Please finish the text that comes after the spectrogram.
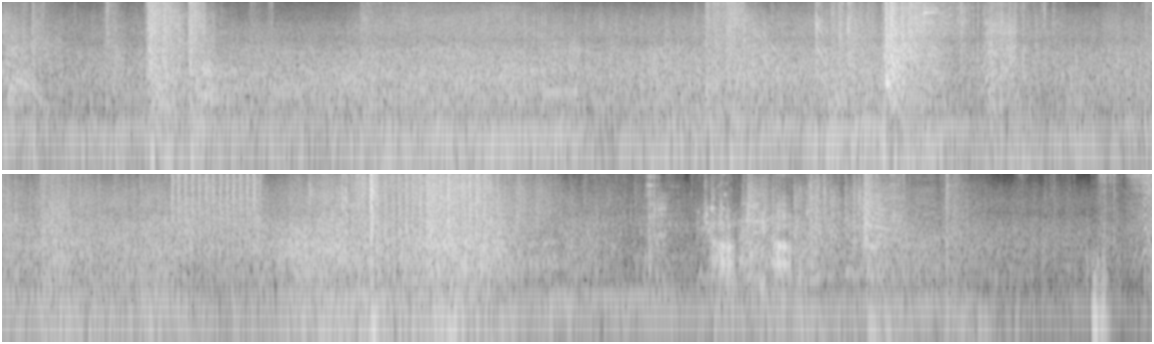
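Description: Gunfire in Call of Duty DMZ: rapid automatic bursts and heavy shots, loud and close, mixed with booms and other game sounds over an engine-like drone, with a voice talking at times.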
